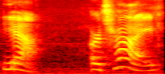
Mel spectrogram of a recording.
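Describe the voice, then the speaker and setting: Bright, animated woman in her thirties. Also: fairly high pitch, extremely slow. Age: 30s. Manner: animated, laughing storyteller. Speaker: livestream co-host. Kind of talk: casual live-stream chat.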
